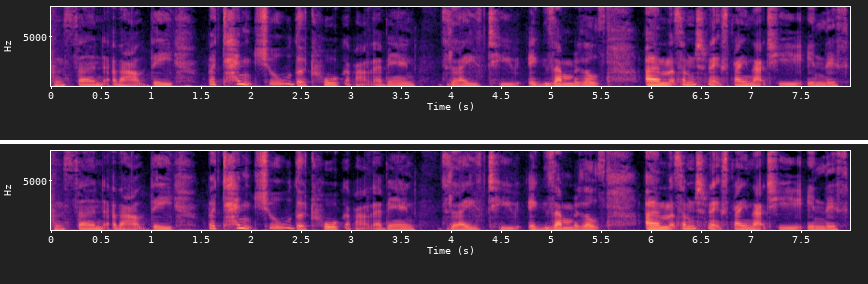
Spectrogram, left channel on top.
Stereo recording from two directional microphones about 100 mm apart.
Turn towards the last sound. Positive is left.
turn(degrees=-25)  # may be behind; listen again after turning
